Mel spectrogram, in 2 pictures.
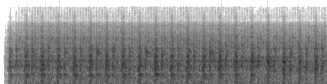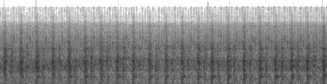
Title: What is this knocking noise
